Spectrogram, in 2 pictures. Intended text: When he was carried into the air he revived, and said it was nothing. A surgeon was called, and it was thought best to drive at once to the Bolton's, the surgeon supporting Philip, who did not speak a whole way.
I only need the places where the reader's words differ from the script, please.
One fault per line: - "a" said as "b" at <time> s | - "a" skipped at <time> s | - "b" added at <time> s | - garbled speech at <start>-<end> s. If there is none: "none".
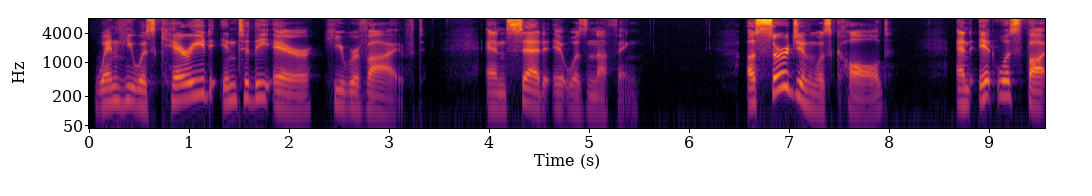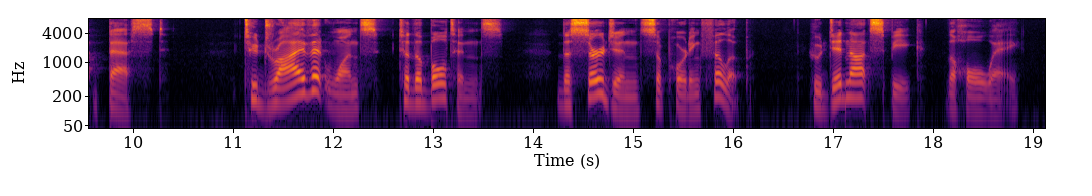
- "a" said as "the" at 18.1 s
